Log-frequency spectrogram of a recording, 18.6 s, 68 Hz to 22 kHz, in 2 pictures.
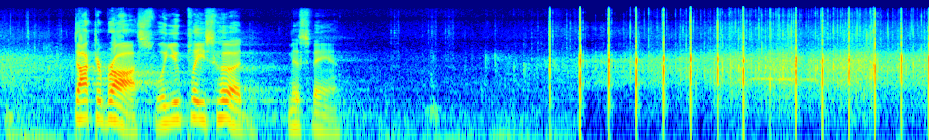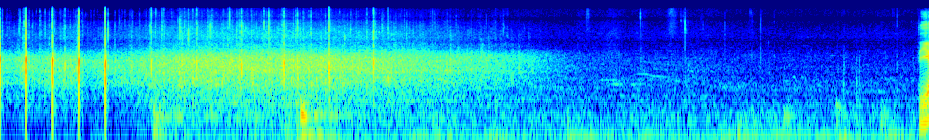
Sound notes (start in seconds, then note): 4.8 applause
